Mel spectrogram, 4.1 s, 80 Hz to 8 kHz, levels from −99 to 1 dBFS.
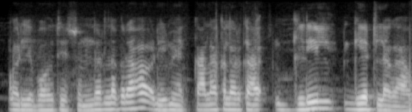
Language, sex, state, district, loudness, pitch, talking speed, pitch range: Hindi, male, Bihar, Saharsa, -21 LUFS, 145 Hz, 245 wpm, 135-155 Hz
